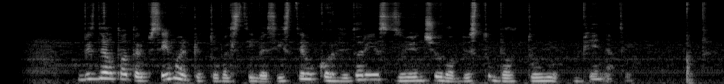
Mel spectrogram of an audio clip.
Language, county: Lithuanian, Klaipėda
